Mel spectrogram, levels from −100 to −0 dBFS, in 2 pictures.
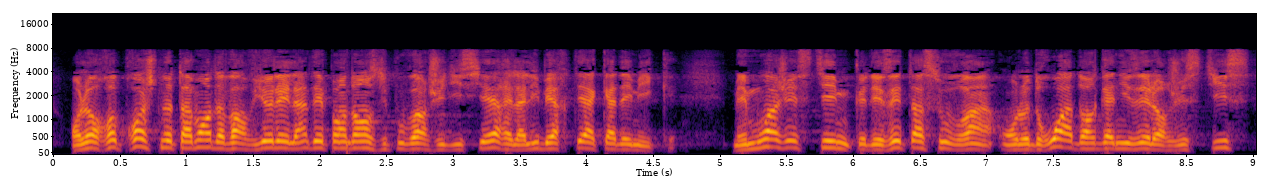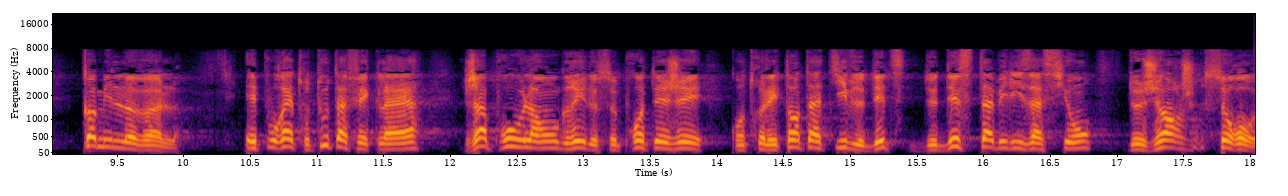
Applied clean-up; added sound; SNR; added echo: none; none; none; none.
